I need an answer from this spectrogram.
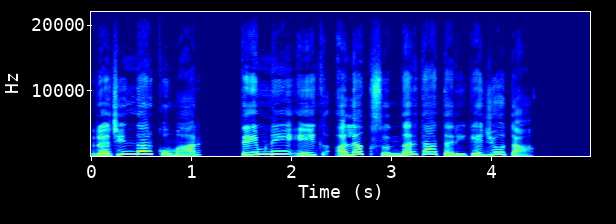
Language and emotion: Gujarati, neutral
